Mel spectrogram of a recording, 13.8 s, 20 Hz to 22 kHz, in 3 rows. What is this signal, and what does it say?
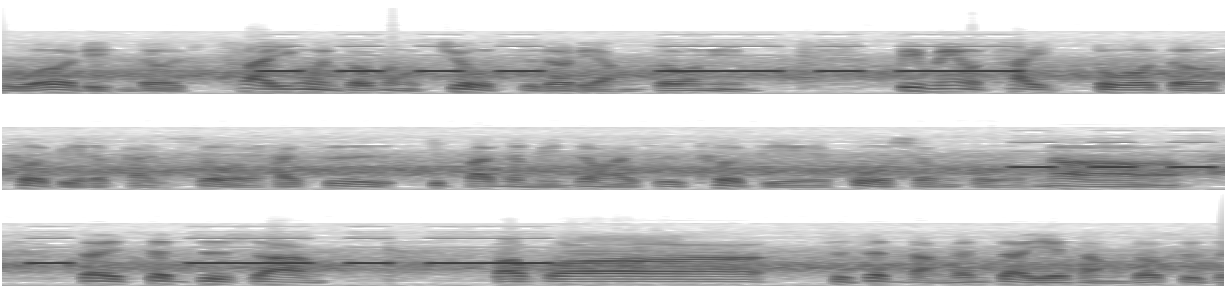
Morse code, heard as a keyed tone, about 8 wpm, 1020 Hz, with radio static and a narrow filter. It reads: HK HK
